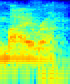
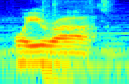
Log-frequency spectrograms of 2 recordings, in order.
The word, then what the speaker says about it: Moira: new floral blue pattern, the young Myra. You know, I said it wrong. Moira.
